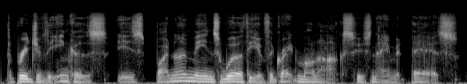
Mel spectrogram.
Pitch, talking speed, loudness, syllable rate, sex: 110 Hz, 230 wpm, -20 LUFS, 5.2 syllables/s, male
